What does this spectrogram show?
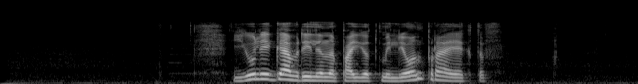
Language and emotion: Russian, neutral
